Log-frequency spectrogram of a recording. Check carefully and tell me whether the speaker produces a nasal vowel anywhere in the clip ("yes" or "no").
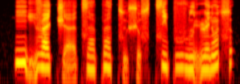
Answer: yes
